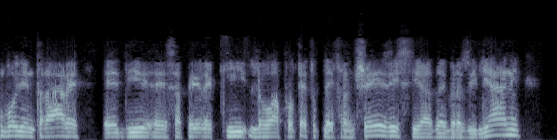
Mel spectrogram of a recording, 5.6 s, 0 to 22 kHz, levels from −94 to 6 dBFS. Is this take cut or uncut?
cut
